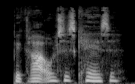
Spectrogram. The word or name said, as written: begravelseskasse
